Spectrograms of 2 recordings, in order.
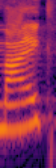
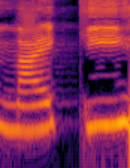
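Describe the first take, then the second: First: The word ends on a 'k' sound. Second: The word ends with an 'ee' vowel. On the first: The speaker calls it wrong. "लेकिन ये नाइक नहीं है" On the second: The speaker calls it right. "ये नाइकी है"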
